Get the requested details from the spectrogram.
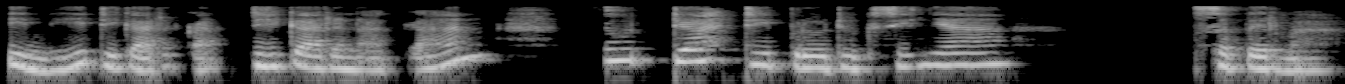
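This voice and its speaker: A woman's voice: mid-range voice, lively intonation, creaky, darkish tone, dull audio. A woman teacher, reading exercise questions aloud and then giving the answers. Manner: slow, careful, reads questions then gives answers. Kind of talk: slow classroom lesson, reading exercises aloud.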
